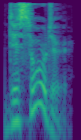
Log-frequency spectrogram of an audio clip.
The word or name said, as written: disorder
